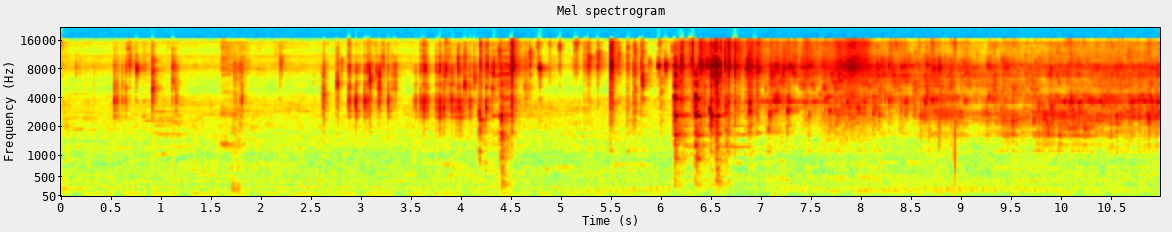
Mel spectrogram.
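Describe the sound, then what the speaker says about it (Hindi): Cow ghee sizzling and crackling in hot oil in a pan while cooking matar paneer pulao, with irregular pops and spits that grow busier midway, set over a low steady hiss. "घी इसमें हॉट हो रहा है, घी हॉट हो चुका है।"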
